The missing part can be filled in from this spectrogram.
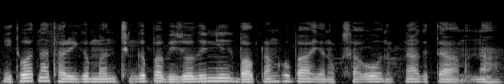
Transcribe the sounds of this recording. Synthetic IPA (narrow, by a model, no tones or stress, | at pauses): nitʰɔwat̚natʰaɾiɡɯmɯnt͡ʃʰɯŋɡɯpːabizolinibap̚ɾaŋkʰubajanɔk̚saʔɔnɯk̚naɡɯtaːma̰t̚na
